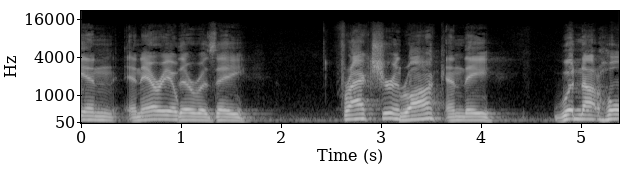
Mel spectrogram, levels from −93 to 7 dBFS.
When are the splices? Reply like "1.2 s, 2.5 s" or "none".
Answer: 1.0 s, 3.2 s, 3.6 s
